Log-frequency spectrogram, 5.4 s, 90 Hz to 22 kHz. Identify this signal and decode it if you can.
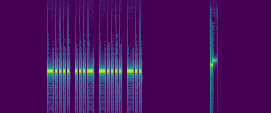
Morse code, heard as a keyed tone, about 30 wpm, 700 Hz. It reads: 6V6D
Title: Four Challenging Letter-Number Combinations 30wpm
